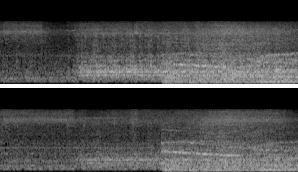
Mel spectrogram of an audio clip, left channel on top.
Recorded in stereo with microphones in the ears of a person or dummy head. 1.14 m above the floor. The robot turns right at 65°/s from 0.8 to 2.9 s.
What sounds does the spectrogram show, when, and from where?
1.6 s a siren: 30° right (ahead or behind), 5 m; by 3.0 s 60° left (ahead or behind), 5.5 m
